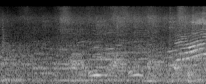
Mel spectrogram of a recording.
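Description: Young children's voices and chatter in a room, with a child's quick high-pitched rising squeal near the end, over a steady low hum.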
